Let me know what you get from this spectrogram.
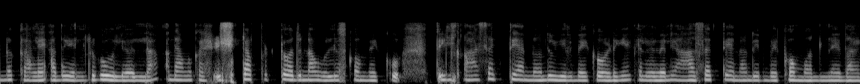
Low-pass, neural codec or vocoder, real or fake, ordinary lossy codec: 7.2 kHz; codec, 24 kHz, 3 kbps, HILCodec; fake; none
